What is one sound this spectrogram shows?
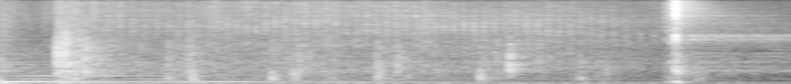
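A bicycle's freewheel ticks and rattles as it is pushed along in an echoing room.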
